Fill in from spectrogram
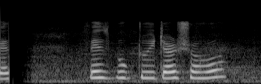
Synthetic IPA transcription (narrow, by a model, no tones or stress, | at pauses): e | fesbukʈuiʈaɾʃɔɦo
